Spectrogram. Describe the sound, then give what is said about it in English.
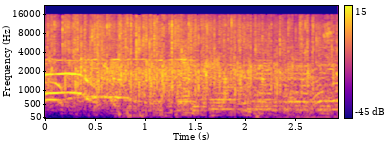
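A show audience applauds as comedian Moses Storm is introduced. It is a steady, dense wash of clapping at full volume throughout, with faint cheering and whistles mixed into the ovation. “Pal of mine, very funny person, let's hear it right now for Moses Storm. Give it up for Moses.”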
